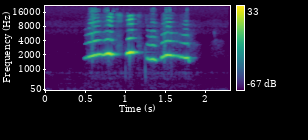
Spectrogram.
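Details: A happy cockatiel whistles a brief melodic phrase of four clear notes, the first long and slightly rising, the last dipping then falling, with silence around it.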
